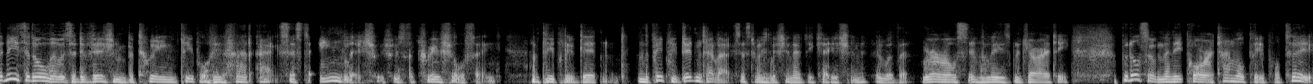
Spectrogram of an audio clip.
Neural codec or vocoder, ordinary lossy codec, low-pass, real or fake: codec, 44.1 kHz, 2.6 kbps, SNAC; Opus, 24 kbps; 7.2 kHz; fake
